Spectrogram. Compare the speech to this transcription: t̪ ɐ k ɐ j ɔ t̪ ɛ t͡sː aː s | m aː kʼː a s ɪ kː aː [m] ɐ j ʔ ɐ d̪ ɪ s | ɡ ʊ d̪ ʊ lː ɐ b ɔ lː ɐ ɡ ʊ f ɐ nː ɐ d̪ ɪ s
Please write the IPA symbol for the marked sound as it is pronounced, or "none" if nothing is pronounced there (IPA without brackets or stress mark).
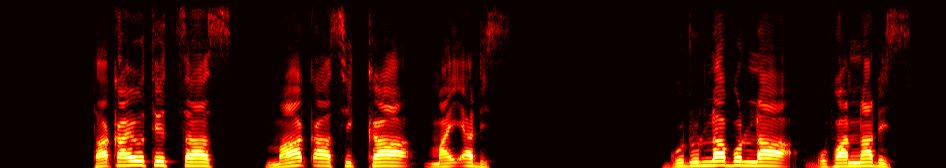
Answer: m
